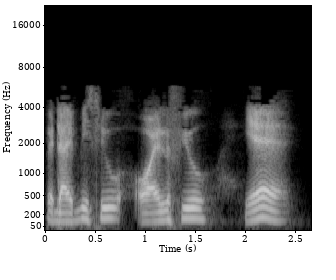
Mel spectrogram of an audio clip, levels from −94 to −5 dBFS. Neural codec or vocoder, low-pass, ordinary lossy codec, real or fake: codec, 16 kHz, about 1 kbps, DyCAST, with the encoder's durations; 7.2 kHz; MP3, 24 kbps; fake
